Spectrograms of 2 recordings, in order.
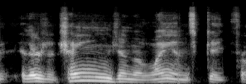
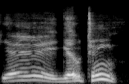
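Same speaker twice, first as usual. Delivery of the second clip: a higher, mock cheer; sarcastic cheer; 8 semitones higher, much slower than usual. Griping about his Medicare going up, a sarcastic mock cheer.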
